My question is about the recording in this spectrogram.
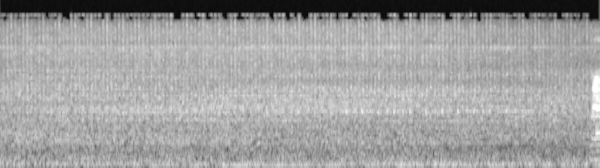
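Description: Wuling Cortez engine idling steadily, heard up close in the open engine bay.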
